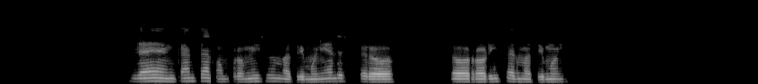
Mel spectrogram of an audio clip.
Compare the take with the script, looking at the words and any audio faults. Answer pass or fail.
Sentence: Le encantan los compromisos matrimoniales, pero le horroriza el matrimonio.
fail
